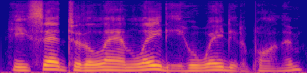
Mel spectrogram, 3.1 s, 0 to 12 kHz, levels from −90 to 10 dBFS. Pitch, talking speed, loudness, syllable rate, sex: 135 Hz, 175 wpm, -16 LUFS, 4.6 syllables/s, male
